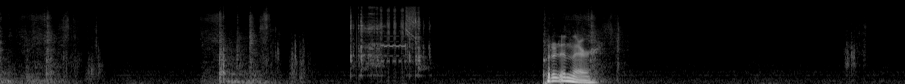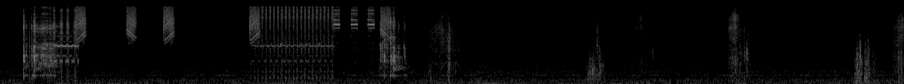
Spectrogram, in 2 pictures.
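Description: Paper documents slide and rustle as they are moved around.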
